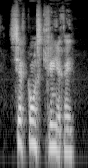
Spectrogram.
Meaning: first-person singular future of circonscrire
- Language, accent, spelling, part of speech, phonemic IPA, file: French, Canada, circonscrirai, verb, /siʁ.kɔ̃s.kʁi.ʁe/, LL-Q150 (fra)-circonscrirai.wav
